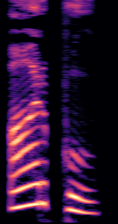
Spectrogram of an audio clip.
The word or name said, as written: ಅರಪು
